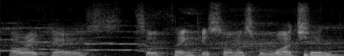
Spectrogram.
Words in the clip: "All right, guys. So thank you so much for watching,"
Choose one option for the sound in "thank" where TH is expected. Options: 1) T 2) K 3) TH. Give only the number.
3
